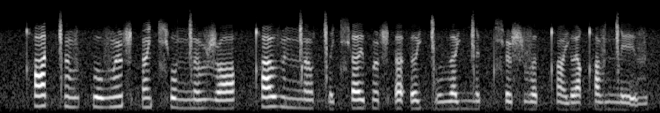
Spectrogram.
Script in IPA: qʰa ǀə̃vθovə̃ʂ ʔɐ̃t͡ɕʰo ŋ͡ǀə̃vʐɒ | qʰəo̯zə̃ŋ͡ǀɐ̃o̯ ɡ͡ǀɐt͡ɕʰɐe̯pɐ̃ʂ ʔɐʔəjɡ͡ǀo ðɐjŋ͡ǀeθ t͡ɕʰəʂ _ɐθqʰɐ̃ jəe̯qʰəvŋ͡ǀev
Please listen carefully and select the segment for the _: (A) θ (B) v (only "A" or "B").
B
